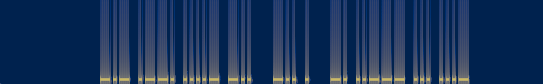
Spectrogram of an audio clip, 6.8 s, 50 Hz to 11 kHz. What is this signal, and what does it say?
Morse code, heard as a keyed tone, about 30 wpm, 700 Hz. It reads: KP4D DE N2SV
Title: USA Callsign DE Callsign - 4 Characters - 30wpm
